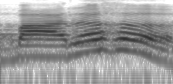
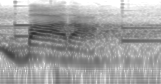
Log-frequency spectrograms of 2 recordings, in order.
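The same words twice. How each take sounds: First: The word ends with a sounded final h. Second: The word ends without the final h sound. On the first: The speaker calls it right. "सही रूप कौन सा है" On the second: The speaker calls it wrong. "लेकिन हम इसको क्या बोल देते हैं"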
